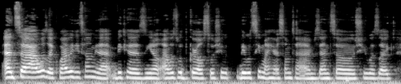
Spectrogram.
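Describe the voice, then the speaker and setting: Young woman guest from Abu Dhabi, mellow tone, animated storyteller who does voices for others. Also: mid-range voice, fast talker. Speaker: guest, tennis player. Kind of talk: casual podcast chat.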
